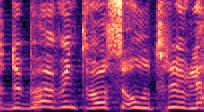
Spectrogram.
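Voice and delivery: high, quick mock reproach; förebrående citat. Återberättat gräl med larmoperatören. (förebrående, ljust och snabbt härmat)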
